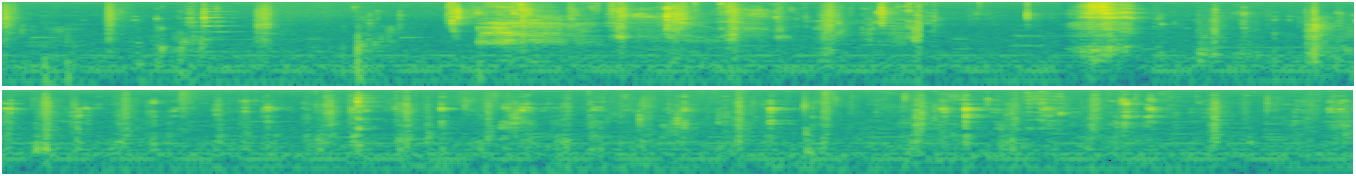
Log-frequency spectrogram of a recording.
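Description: A young woman chews and slurps noodles loudly and close to a microphone.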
